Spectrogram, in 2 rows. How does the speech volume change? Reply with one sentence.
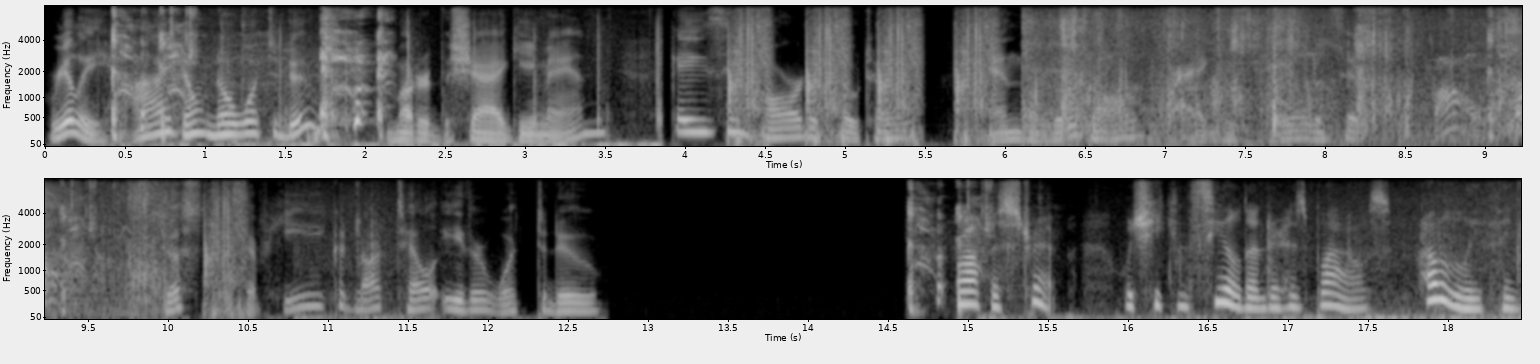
The volume of the speech goes down, then up.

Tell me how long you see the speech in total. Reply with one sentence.
The speech can be heard for 16 seconds in total.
